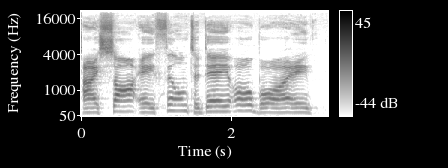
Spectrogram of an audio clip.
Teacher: so our brains feel compelled to stick an r in between the two words so that the transition from one to the other feels a bit more fluid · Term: intrusive R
